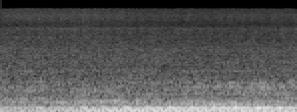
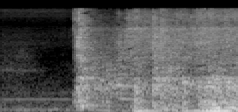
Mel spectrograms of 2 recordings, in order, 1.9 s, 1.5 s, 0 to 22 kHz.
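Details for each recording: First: 1992 Chevrolet Camaro Z28 with intermittent hard start, stalling and rough idle, started just after the ignition control module was refitted with grease and the plug wires were rearranged: it holds a steady, even idle with gentle swells and no stumbling. This is far better than before, though the fault is intermittent. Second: 1992 Chevrolet Camaro Z28 hard to start: short crank, catches abruptly, then uneven lumpy sputtering idle; when it catches it idles 3–4 minutes, roughening until it stalls. Fuel filter and ignition control module already replaced; MAP, O2 and coolant sensors new.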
